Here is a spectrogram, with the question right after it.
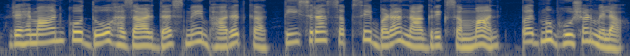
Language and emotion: Hindi, neutral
